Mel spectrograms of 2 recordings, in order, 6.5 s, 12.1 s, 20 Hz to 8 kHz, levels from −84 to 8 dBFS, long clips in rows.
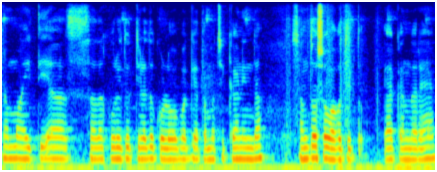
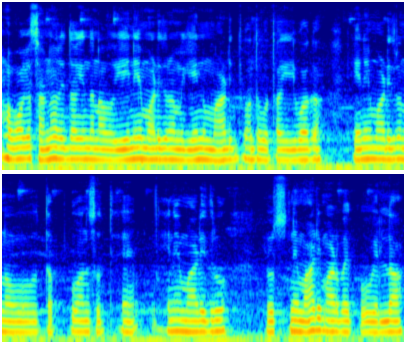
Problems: none marked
